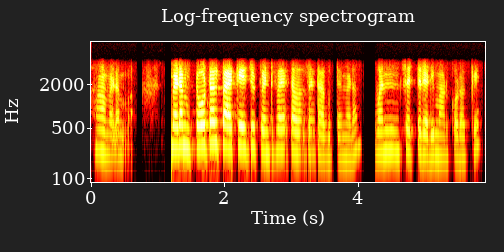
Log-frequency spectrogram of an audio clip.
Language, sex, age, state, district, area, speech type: Kannada, female, 30-45, Karnataka, Chitradurga, rural, conversation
